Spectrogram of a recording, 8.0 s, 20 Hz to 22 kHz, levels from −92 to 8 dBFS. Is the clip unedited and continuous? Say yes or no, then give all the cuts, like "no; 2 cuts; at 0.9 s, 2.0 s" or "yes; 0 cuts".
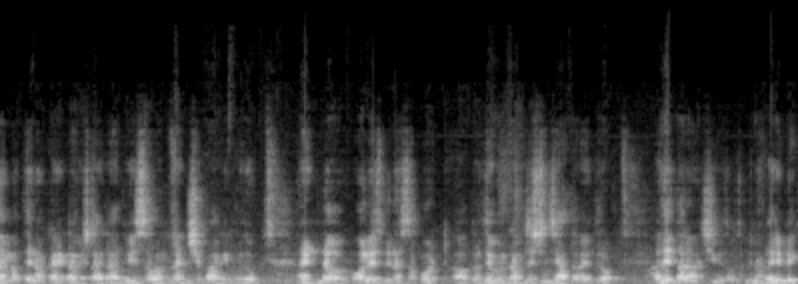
yes; 0 cuts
